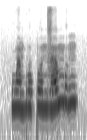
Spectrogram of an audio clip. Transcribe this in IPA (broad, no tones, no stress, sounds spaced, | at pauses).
w ɐ̃ b o p o n z ɐ m ʊ ŋ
